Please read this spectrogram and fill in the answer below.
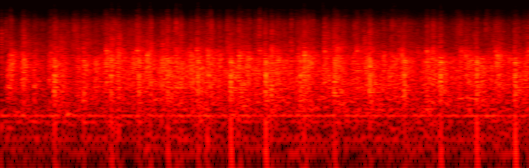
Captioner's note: audience applauding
